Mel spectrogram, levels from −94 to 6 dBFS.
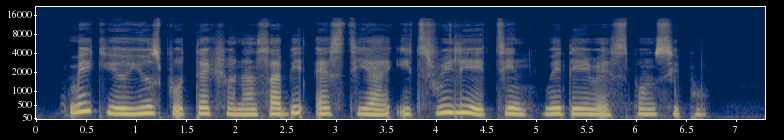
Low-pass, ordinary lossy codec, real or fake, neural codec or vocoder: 14.4 kHz; MP3, 96 kbps; real; none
